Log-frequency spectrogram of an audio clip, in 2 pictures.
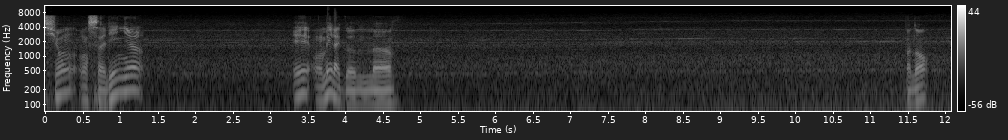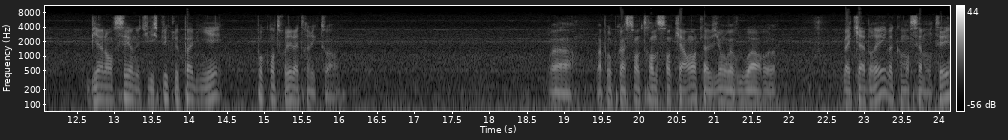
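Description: A jet engine roars steadily and slowly rises in pitch.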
